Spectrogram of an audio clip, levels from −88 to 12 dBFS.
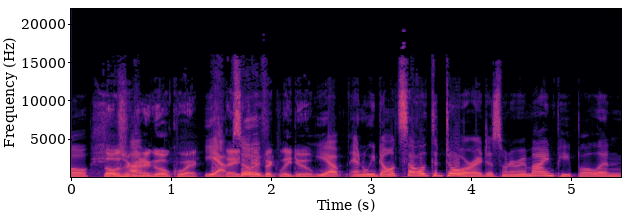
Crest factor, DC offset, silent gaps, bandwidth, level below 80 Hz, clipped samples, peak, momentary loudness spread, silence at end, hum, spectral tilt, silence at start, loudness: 12 dB; under 0.1%; none; 16 kHz; -44 dBFS; under 0.1%; -12 dBFS; 5 LU; 0 s; none; -5 dB/octave; 0 s; -25 LUFS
